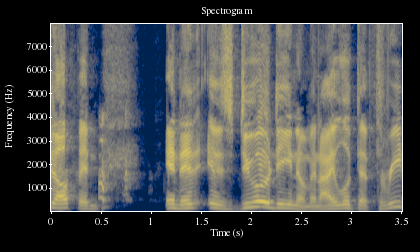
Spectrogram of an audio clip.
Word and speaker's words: duodenum: before this podcast and it's duodenum but i always want to say duodenum don't think it matters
